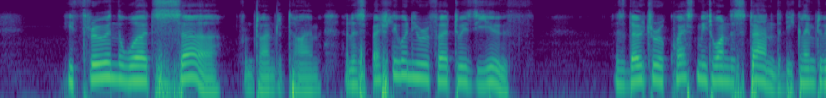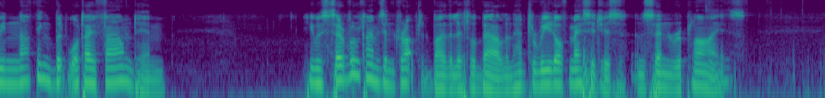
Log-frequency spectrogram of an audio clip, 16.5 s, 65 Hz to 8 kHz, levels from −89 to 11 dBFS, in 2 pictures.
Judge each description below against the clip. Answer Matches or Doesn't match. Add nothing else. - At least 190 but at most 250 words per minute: Matches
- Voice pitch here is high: Doesn't match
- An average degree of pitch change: Doesn't match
